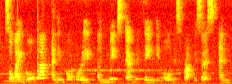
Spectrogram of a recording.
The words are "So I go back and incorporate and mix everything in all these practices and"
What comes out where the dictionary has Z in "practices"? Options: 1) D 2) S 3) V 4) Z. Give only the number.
2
